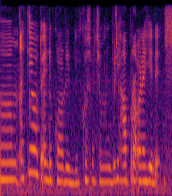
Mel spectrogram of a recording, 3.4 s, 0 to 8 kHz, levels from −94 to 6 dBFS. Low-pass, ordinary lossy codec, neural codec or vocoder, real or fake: 7.2 kHz; none; none; real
